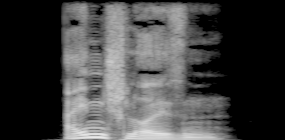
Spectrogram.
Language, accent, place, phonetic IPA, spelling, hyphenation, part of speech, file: German, Germany, Berlin, [ˈaɪ̯nˌʃlɔɪ̯zn̩], einschleusen, ein‧schleu‧sen, verb, De-einschleusen.ogg
- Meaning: 1. to make something go through a sluice 2. to smuggle in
